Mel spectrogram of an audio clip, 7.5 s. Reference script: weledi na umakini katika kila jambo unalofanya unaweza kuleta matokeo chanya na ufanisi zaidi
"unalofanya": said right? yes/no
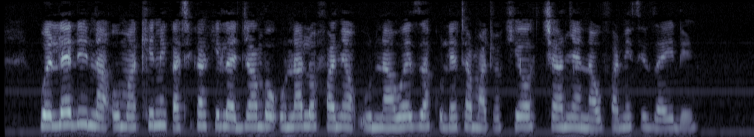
yes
